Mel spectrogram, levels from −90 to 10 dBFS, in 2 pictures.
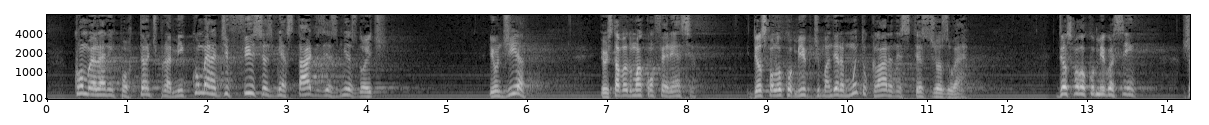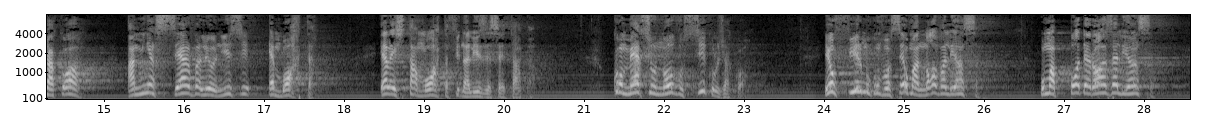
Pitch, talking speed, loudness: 190 Hz, 140 wpm, -21 LUFS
